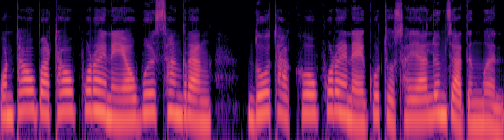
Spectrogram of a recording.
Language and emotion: Bodo, neutral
